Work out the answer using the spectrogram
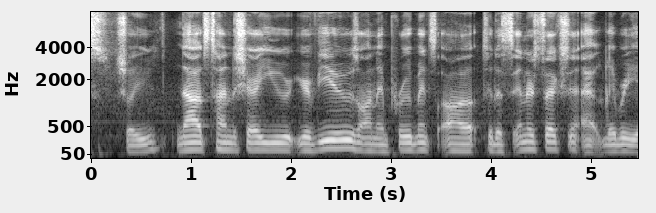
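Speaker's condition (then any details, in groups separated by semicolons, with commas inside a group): No condition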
